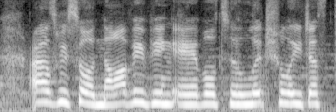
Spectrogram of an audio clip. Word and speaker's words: Na'Vi: It's a complete team wipe from Na'Vi just off of Na'Vi.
